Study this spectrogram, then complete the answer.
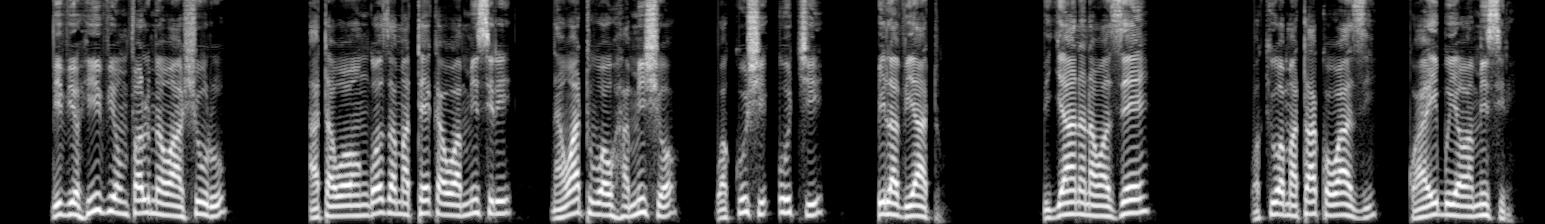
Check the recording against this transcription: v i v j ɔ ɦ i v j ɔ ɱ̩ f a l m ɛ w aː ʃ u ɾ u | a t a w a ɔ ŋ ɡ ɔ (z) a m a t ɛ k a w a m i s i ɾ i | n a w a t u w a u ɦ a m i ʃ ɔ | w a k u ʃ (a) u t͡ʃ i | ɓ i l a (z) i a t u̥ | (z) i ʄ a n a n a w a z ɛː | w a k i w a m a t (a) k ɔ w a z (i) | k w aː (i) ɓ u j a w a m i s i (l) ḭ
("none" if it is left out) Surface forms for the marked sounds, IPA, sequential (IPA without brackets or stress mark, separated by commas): z, i, v, v, a, i, i, ɾ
